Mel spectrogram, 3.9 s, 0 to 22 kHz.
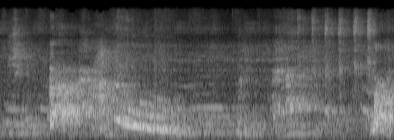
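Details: A 2-month-old female Staffordshire bull terrier puppy, during barking training, gives high, drawn-out barks that slide downward in pitch.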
